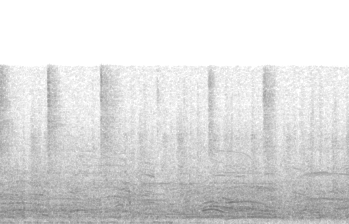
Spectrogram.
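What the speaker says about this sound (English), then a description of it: "Searcy crowd trying to make as much noise as they possibly can" A high school football crowd at a Searcy game roars and shouts from the stands in a continuous, dense wash of cheering, with a voice audible amid the din.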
